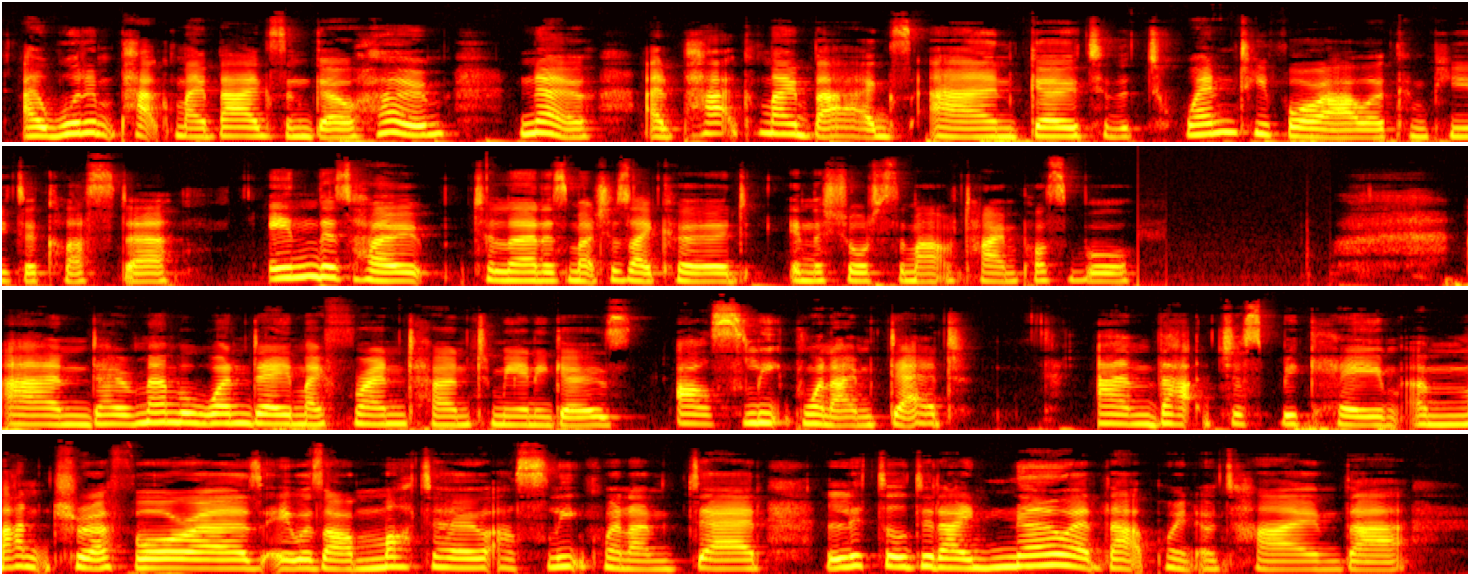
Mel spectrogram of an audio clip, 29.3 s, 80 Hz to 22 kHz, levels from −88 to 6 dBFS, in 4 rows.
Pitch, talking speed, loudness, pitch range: 215 Hz, 170 wpm, -16 LUFS, 200-235 Hz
